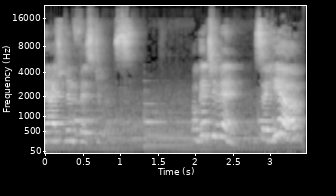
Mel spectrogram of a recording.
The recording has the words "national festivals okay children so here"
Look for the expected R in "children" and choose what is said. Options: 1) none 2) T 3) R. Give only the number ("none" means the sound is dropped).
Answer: 1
